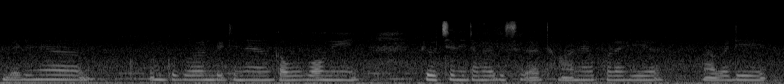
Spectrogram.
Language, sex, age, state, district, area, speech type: Bodo, female, 18-30, Assam, Chirang, rural, spontaneous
